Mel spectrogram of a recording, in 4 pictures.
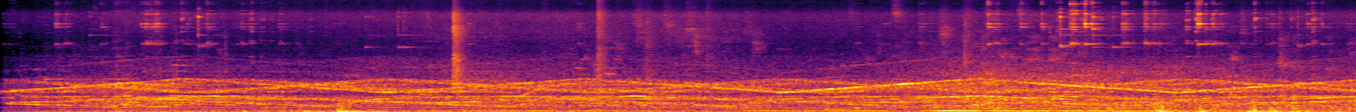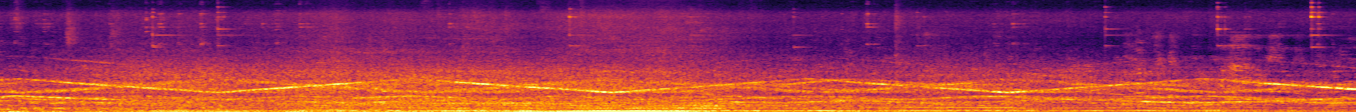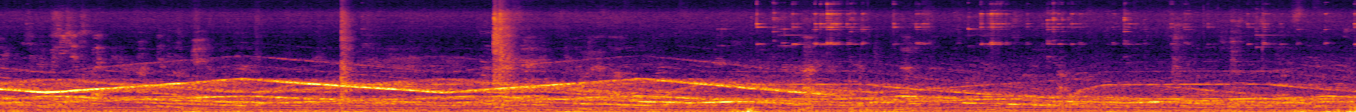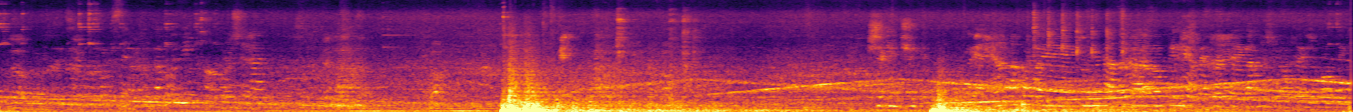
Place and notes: Haifa, Israel - Haifa bombed by Hizbullah
Recording in Haifa from the balcony on a summer's day of war sirens and bombs launched from the Hizbullah in Lebanon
